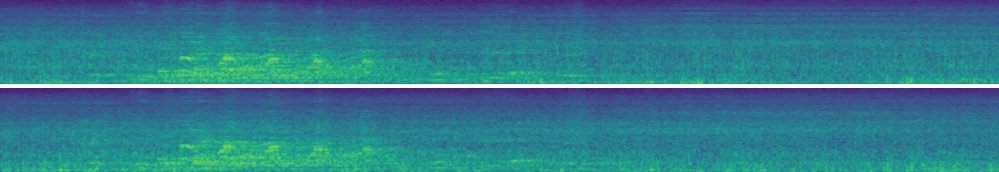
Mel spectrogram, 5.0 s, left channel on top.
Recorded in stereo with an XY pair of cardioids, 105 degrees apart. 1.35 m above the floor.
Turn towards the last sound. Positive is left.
turn(degrees=20)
